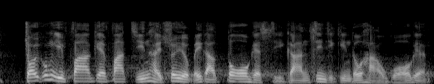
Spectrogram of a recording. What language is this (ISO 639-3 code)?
yue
